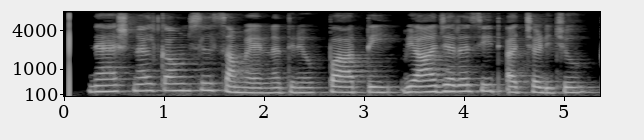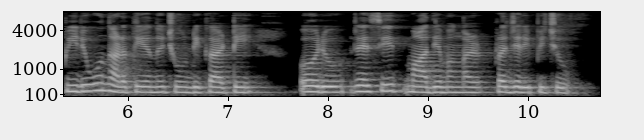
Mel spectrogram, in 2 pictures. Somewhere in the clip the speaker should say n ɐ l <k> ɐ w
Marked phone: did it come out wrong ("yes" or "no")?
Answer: no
